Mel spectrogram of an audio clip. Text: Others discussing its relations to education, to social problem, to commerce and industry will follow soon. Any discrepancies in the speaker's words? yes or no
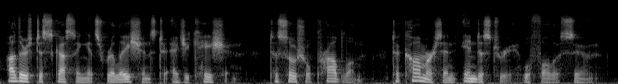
no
